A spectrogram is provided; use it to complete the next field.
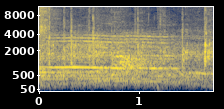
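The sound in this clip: A crowd boos its disapproval of a three-point delay-of-game penalty in a game, a dense, steady wash of crowd noise that holds for the whole moment.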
